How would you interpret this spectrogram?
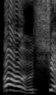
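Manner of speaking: loud, high startled outburst; retold shocked yell; startled yelp. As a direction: cry out as if something jumped at you. Startled as she lunges in.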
